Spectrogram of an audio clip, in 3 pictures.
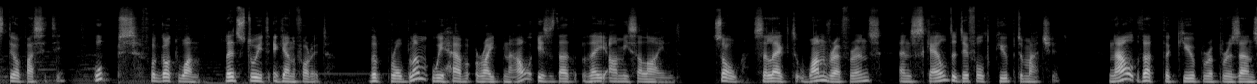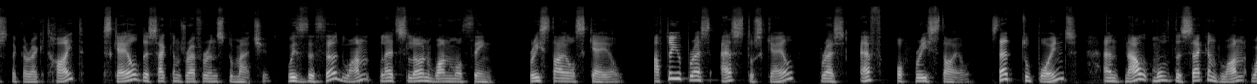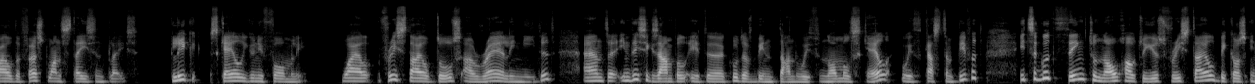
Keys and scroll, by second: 2.8 m, 6.5-7.4 typing, 8.5-11.9 typing, 14.3-16.8 typing, 19.1 4, 19.4 g, 20.8 s, 22.7 f, 36.6 g.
